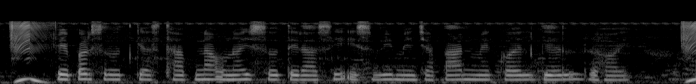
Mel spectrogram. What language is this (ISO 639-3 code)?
mag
